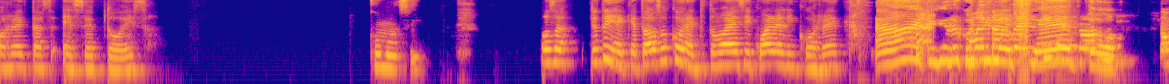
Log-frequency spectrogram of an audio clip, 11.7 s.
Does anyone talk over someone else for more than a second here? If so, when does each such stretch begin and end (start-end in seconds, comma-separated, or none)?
9.6-11.0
